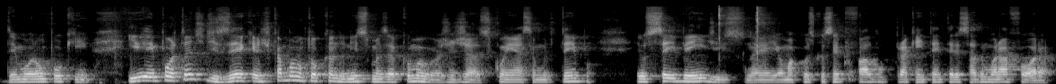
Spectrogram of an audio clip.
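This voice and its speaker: A middle-aged man with a Brazilian Portuguese accent speaks as an interview host in an echoey, roomy recording. His pitch is average and his delivery is casual and explanatory, like informal conversation. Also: fast talker, dark tone.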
